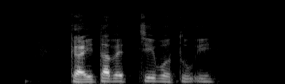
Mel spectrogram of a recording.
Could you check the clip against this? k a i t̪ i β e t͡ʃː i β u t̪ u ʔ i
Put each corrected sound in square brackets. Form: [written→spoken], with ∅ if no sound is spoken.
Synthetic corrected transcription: k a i t̪ [i→a] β e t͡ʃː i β [u→o] t̪ u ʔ i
